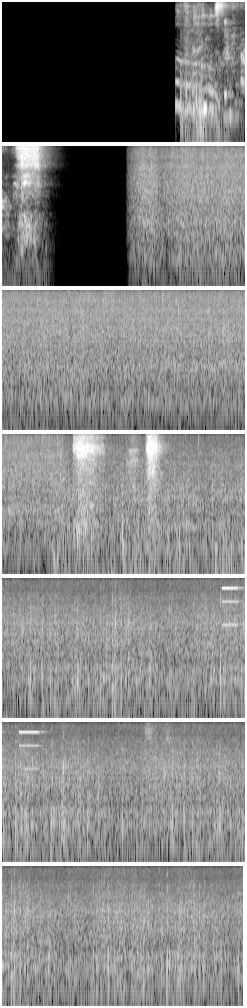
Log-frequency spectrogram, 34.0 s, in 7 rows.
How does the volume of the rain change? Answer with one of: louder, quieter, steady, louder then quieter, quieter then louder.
steady.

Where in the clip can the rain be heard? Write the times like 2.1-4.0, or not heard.
7.3-33.9.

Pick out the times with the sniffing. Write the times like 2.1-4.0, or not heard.
3.5-5.7, 15.9-17.9, 27.1-27.7.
